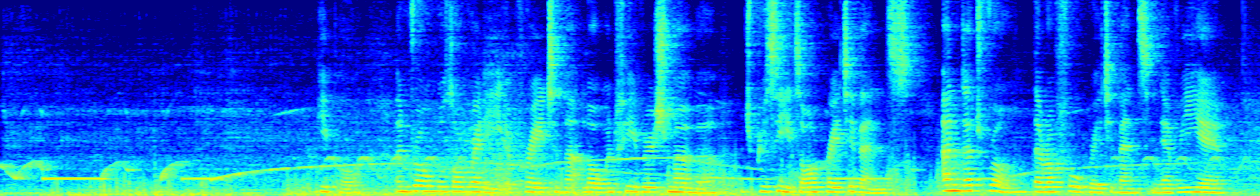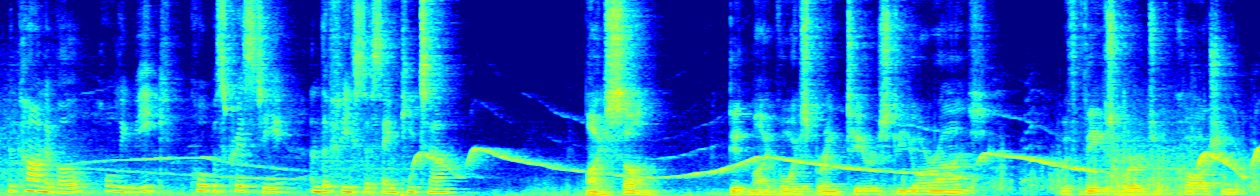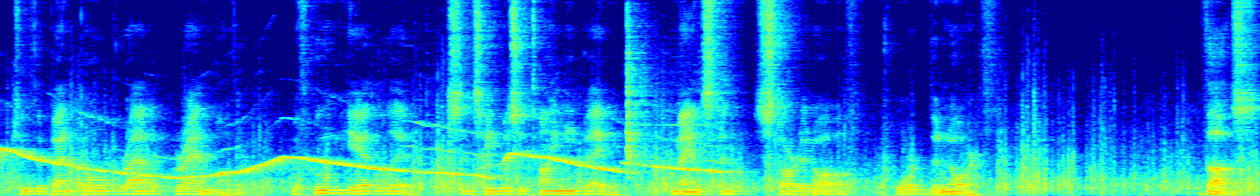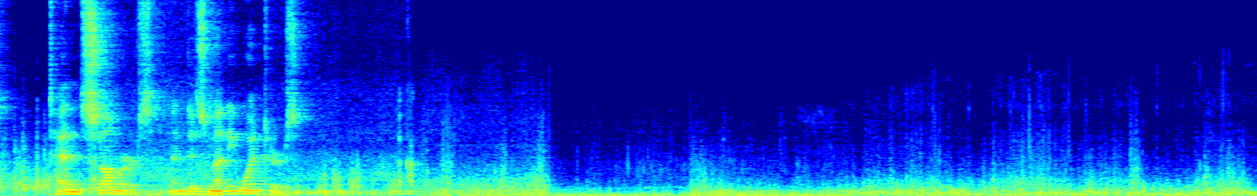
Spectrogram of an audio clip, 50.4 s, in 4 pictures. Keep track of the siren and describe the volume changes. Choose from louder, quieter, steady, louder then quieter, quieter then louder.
quieter then louder.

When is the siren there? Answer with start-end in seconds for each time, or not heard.
0.0-32.5.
